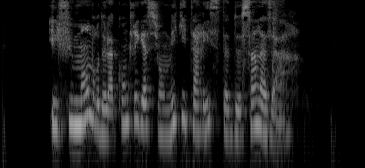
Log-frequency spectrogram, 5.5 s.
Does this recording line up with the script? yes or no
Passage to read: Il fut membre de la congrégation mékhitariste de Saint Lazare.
yes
